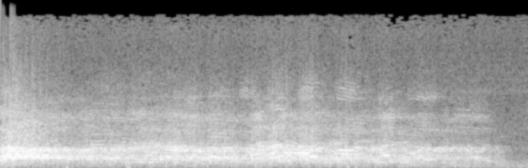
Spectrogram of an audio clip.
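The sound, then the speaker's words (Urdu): A crowd at a religious birth celebration chants salawat in unison in response to a call, a loud, sustained roar of many voices that fades toward the end. “نعرہ صلوات”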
